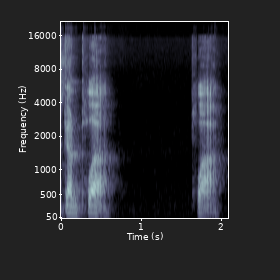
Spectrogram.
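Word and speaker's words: Gunpla: gumpla um is it called isn't it called gumpla it's what the word looks like how it's pronounced as if I would know gun oh it's gun PL pla PL okay whatever that's where Reddit says that's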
